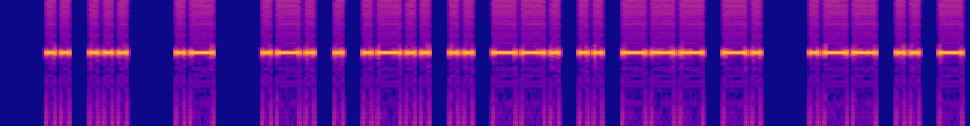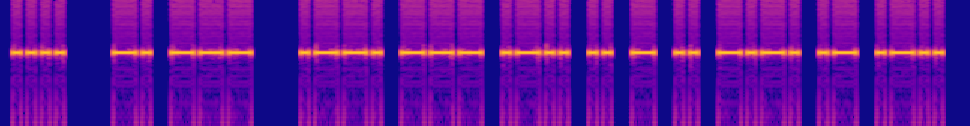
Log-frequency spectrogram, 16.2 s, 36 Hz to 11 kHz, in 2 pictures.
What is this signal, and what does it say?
Morse code, heard as a keyed tone, about 20 wpm, 1000 Hz. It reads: IS A RELIGION WITH NO POLITICAL
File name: qotdfiles / 20wpm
